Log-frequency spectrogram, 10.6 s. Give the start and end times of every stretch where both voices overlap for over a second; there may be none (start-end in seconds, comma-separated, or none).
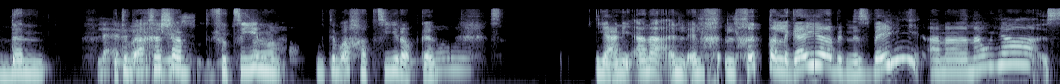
1.1-3.0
